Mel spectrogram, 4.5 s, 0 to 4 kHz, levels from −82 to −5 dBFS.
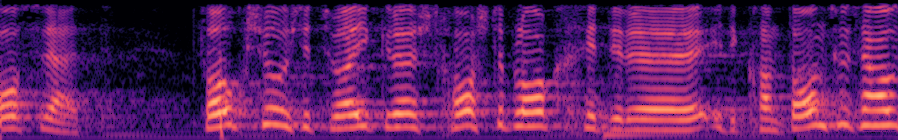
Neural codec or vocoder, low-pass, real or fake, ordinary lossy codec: none; 3.6 kHz; real; none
